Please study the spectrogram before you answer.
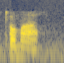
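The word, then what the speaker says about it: Tomas: It's pronounced Thomas.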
